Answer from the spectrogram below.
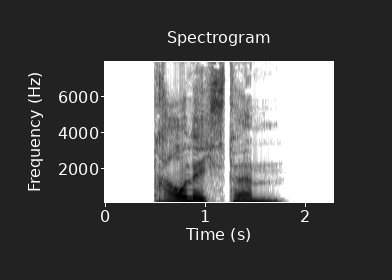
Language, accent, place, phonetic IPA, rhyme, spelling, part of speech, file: German, Germany, Berlin, [ˈtʁaʊ̯lɪçstəm], -aʊ̯lɪçstəm, traulichstem, adjective, De-traulichstem.ogg
- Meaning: strong dative masculine/neuter singular superlative degree of traulich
